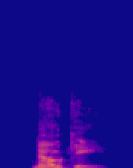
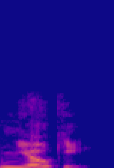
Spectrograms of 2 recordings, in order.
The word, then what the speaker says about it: gnocchi: So, the way I pronounce gnocchi, the way I always heard it, is that you have that Y sound in it.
